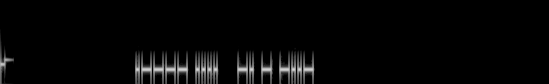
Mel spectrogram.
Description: Morse code, heard as a keyed tone, about 40 wpm, 700 Hz. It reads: 1H NTX
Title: Winter Field Day Exchanges 40wpm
